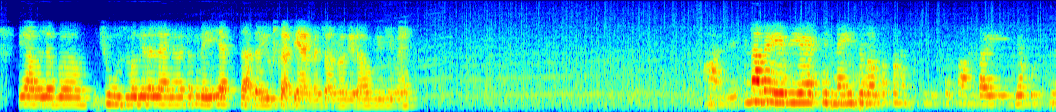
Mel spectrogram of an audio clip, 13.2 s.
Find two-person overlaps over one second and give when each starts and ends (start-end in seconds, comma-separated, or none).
none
